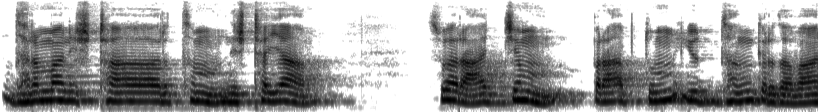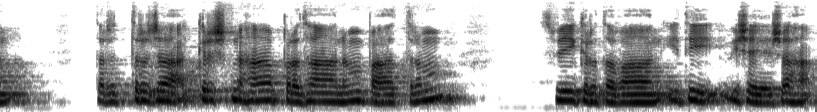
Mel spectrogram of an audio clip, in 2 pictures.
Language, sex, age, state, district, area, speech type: Sanskrit, male, 18-30, Karnataka, Mandya, rural, spontaneous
